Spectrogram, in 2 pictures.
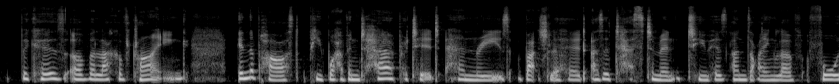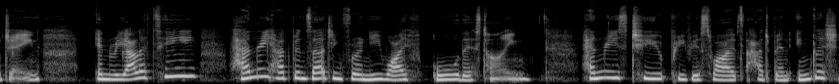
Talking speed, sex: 155 wpm, female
